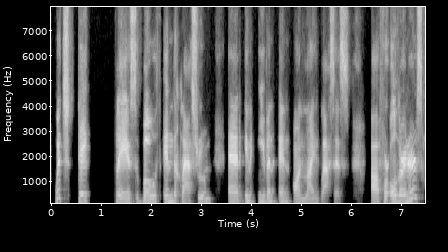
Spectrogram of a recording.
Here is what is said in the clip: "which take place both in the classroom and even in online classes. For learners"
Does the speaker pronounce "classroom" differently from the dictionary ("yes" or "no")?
no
